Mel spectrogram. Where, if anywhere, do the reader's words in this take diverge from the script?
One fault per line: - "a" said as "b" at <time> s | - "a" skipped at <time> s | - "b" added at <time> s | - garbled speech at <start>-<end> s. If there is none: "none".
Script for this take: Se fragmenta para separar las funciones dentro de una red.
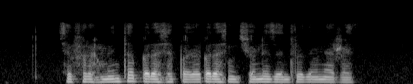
- "las" said as "para" at 2.0 s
